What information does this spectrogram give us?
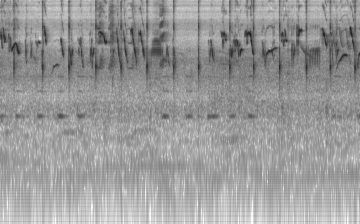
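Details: Energetic black-throated canary song from a bird farm, a steady stream of thin high twitters, quick trills and upslurred whistles running without pause, punctuated by crisp clicks.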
